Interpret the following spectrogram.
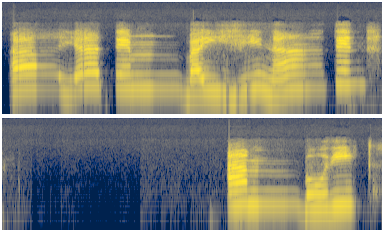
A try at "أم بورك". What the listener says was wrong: بو کو اسٹریچ کرنا ہے، بورک.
